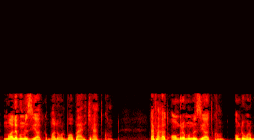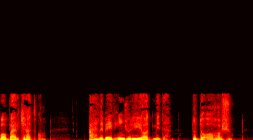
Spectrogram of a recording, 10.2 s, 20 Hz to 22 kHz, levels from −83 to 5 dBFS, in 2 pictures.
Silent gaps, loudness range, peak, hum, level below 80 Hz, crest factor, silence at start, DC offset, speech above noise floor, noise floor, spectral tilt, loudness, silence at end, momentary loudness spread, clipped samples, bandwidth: none; 5 LU; -4 dBFS; none; -44 dBFS; 18 dB; 0.1 s; under 0.1%; 44 dB; -66 dBFS; -7 dB/octave; -23 LUFS; 0.45 s; 15 LU; under 0.1%; 7.6 kHz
